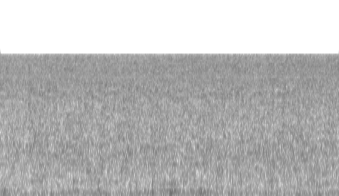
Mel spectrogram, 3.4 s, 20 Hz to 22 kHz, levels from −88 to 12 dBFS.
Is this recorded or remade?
remade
